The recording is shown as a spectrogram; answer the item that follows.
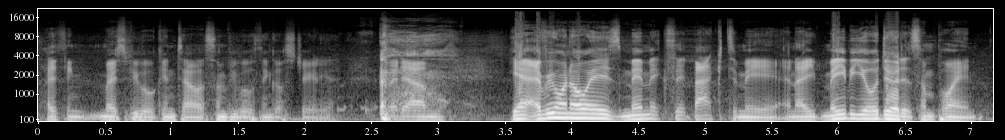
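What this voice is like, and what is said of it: English accent. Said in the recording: “We got this nice accent right here... as Americans, we're always fascinated by accents... I feel like you're from London.”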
